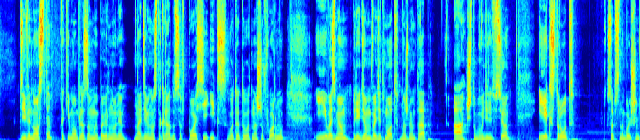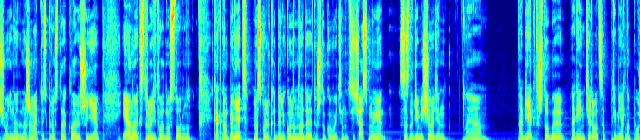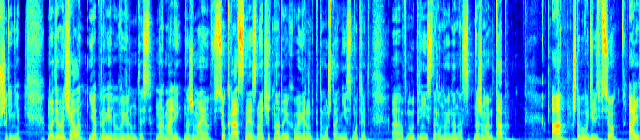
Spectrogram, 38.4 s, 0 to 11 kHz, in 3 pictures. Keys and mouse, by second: 4.6 click, 5.8 click, 6.6 click, 7.2 Tab, 7.9 click, 8.4 a, 9.1 click, 10.5 e, 20.0 click, 24.9 click, 25.7 Tab, 27.6-29.5 drag, 29.7 middle click, 30.6 middle click, 34.9 Tab, 36.4 a.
